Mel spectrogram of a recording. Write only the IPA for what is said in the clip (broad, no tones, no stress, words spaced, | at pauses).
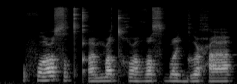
fɔ sˤʊtˤqʼɛmɪtˤχʷa ðˤɪsˤbi ɡʊħa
